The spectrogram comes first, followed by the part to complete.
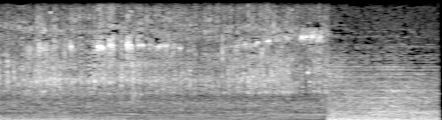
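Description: Dark, ominous film score built on a low rumbling drone that slowly fades, then gives way abruptly to a new, louder low drone a little after three seconds in.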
